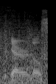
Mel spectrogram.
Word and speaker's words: Gyarados: Is it Gyarados or Gyarados? It's Gyarados, I think I said it wrong.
